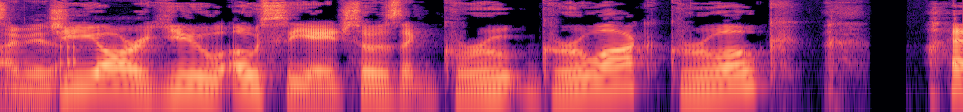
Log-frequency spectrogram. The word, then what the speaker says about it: Gruoch: It looks like, when I first saw it, I thought it said Grouch. Let me say it again. But it's Gruoch.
